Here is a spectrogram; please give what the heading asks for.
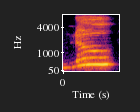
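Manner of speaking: "New" held out, high and loud; emphatic NEW. Shown as a demonstration. Host savoring the word "New", said high and emphatic. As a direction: punch "New" high and let it ring. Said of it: "It's something about the new".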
